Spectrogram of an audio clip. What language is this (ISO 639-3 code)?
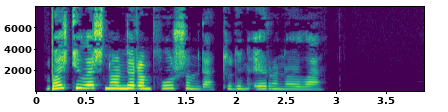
chm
